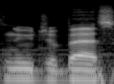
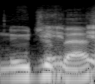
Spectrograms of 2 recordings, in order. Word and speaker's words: Nujabes: And for those who don't understand Nujabes, and actually I might even be saying his name wrong, because every time I hear Substantial say, he says Nujabes. So I'll just say that now. So Nujabes. – If Substantial says Nujabes, then it's probably Nujabes. – Because he has three syllables.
